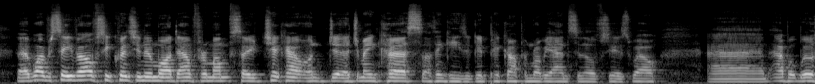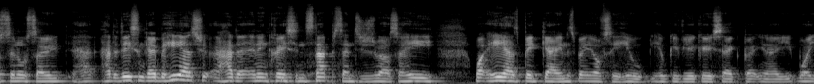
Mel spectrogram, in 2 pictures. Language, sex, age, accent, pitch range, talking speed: English, male, 20-39, British, 130-165 Hz, 270 wpm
